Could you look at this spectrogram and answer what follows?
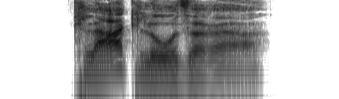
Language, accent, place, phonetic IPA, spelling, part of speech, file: German, Germany, Berlin, [ˈklaːkloːzəʁɐ], klagloserer, adjective, De-klagloserer.ogg
- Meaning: inflection of klaglos: 1. strong/mixed nominative masculine singular comparative degree 2. strong genitive/dative feminine singular comparative degree 3. strong genitive plural comparative degree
